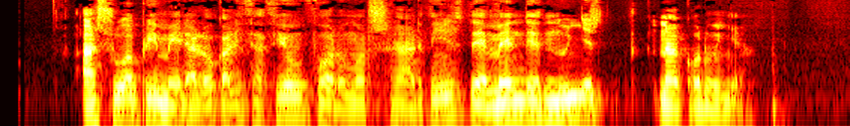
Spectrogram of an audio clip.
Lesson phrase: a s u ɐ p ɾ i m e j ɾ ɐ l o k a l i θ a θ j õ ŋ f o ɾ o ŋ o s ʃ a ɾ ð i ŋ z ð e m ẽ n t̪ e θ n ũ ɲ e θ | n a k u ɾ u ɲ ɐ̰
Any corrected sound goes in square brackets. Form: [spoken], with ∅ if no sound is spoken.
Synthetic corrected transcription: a s u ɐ p ɾ i m e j ɾ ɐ l o k a l i θ a θ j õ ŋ f o ɾ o ŋ o s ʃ a ɾ ð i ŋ z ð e m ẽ n [d̪] e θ n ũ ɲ e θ | n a k [o] ɾ u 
